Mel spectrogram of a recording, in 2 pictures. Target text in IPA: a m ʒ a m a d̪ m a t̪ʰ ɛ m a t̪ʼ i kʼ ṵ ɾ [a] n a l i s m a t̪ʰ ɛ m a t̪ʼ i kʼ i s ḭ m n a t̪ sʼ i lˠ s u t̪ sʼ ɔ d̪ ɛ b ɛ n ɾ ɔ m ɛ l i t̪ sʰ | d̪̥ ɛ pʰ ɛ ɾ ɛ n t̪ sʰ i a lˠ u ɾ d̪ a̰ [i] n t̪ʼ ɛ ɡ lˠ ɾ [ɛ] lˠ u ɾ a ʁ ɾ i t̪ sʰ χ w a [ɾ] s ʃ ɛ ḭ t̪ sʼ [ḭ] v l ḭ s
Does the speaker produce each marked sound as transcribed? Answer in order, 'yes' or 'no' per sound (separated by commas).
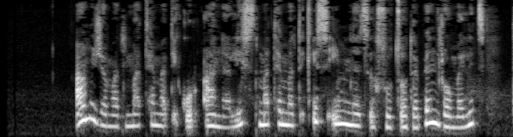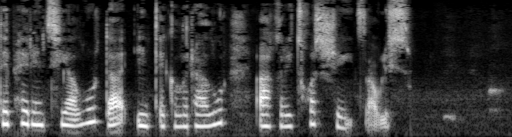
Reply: yes, yes, no, no, no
